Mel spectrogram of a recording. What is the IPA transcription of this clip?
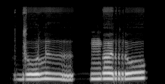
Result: d o l ɯː | ŋ ʌ r o

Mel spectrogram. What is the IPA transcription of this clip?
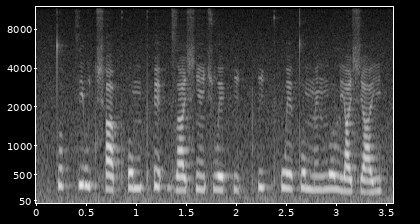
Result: t̪ o˦ t̚ t͡s j u˥˧ t͡ɕʰ a˨˩ pʰ o˧ m pʰ e˦ ʔ d͡z a˧ ɕ ẽ˧ ɕ w e˧ k i˨ ʔ pʰ i˦ ʔ pʰ w e˥˧ t̪ o˥˧ m ẽ˥˧ ŋ o˦ l j a˧ ɕ a˨˦ j

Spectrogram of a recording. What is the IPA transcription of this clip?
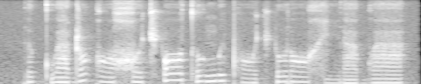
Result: ɾ ə˨ kʷʼ a˨ ɖ ɔ˦ ɡ ɔ˨ χ ʊ˨ t͡ʃʼ ɔ˦ tʼ ʊ˦ ŋʷ i˦ pʰ ɔ˨ t͡ʃʼ ʊ˦ ɾ ɔ˦ x i˨ ɾ a˨ ɡʷ a˦

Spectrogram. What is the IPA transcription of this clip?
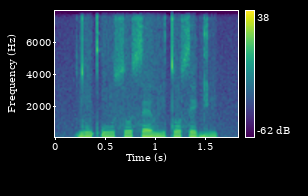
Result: d ũ˨ kʼ uː˨ s ʊ˨ s ɛ˦ v i˨ t o˦ s e˦ ɡ i˦

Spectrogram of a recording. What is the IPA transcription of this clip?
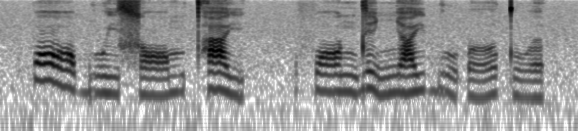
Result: p ɔː˥˨ b u˩ j s ɔː˩˧ m t̪ʰ a˥˨ j | f ɔː˧ n d e˥˨ ɲ a˧˥ j b u˧˩ ʔ ɤː˩˧ t̪ u˩ ə̯

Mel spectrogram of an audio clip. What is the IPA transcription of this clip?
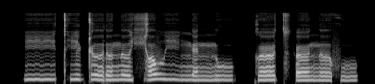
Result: iː t̪ʰ i ʈ əː ɾ ə n̪ əː ç ʌ β iː ŋ ɛ nː uː kː œ t͡sʼ œ n̪ əː f u

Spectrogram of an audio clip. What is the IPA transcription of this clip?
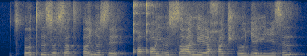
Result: t͡sʼ ɵ tʼ ɨ z ɵ s ɐ t͡sʼ ɐ ʎ ɵ s e | qʼ o qʼ o j ʉ s a lʲ e ħ ɐ t͡ʃʼ ɵ ʎ e j i s ɨ

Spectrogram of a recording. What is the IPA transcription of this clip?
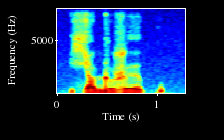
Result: ç ɑ ɳ ɖ u ʐ ø kʷ

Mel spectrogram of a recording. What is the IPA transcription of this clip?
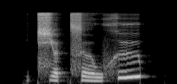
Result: t͡ɕ ə˨˩ t̚ s ə̤˨˩ w x ɨ˦˥ p̚

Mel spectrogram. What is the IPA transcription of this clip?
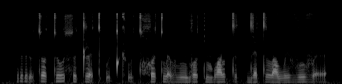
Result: r ṵ t o t u sʷ ɜ t ɭ ə̰ t ʔ ṵ t ʈʰ ṵ t χʷ ə t w ə̰ v ŋ ɡ o t m b ɒ l t ə t d ɛ t l ɒ w ɨ v u v ə̰

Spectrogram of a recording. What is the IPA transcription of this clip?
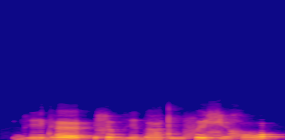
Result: bʱ i dʱ ɛ | ɬ ɨ bʱ i bʱ a̤ t ṳ f e ɕ e̤ χ ɔ̤

